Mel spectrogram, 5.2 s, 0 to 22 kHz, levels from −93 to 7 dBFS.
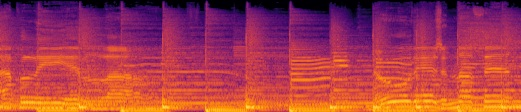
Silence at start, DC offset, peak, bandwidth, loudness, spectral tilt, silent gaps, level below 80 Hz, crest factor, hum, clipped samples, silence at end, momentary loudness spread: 0 s; under 0.1%; 0 dBFS; 17 kHz; -11 LUFS; -6.5 dB/octave; none; -18 dBFS; 10 dB; none; under 0.1%; 0 s; 5 LU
